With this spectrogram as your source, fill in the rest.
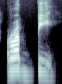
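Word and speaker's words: رَبِّ: As you can hear with my pronunciation, I'm doubling the letter ba, Rabbi.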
